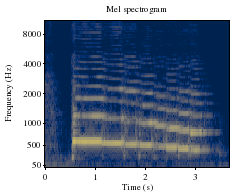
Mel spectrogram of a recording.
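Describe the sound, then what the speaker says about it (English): A bassoon steps downward note by note in a slow, smooth descending chromatic scale, played alone and close, fading at the end. "Just a descending chromatic scale"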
